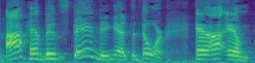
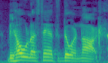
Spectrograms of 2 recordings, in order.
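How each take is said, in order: First: Slow, high-pitched emphatic reading. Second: Said in the usual way. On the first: Acted. Preacher voicing Jesus waiting at the door, slow and emphatic. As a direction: stretch out STANDING with raised, insistent pitch. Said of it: "He's gotta put some emphasis on it". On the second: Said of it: "in the King James".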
